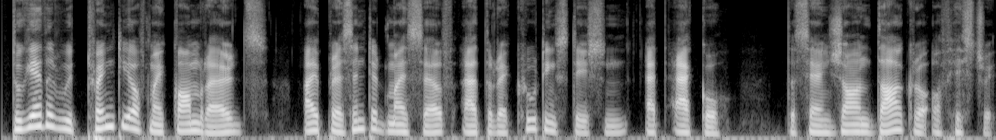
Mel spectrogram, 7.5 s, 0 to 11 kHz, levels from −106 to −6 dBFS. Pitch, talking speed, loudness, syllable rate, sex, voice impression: 140 Hz, 170 wpm, -23 LUFS, 4.7 syllables/s, male, very masculine, very adult-like, slightly old, very thick, tensed, very powerful, bright, slightly hard, clear, fluent, slightly cool, intellectual, slightly refreshing, sincere, calm, slightly mature, friendly, reassuring, slightly unique, slightly elegant, wild, slightly sweet, lively, kind, slightly modest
